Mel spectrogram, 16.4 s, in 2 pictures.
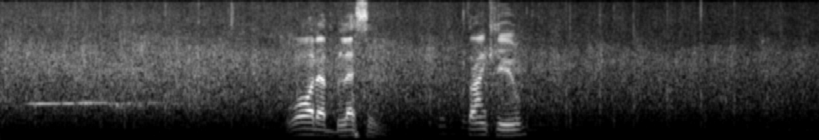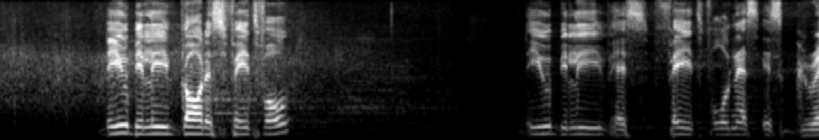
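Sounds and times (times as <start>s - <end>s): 
audience clapping hands: 0.0s - 11.1s
speech: 2.9s - 4.0s, 4.7s - 5.4s, 9.2s - 11.2s, 13.5s - 16.3s.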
